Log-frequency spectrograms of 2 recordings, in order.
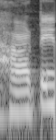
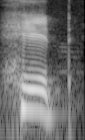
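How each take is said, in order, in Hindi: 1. इसे दो अक्षरों में बोला जाता है, 'hah-tay'। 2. इसे एक अक्षर में बोला जाता है, 'hayt'। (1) "इसे हाटे नहीं पढ़ना है" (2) "इसे हम क्या पढ़ते हैं हेट"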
